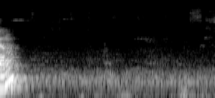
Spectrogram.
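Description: Marker pen writing on a whiteboard: faint scratching strokes of the felt tip across the board, with a few short high squeaks.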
